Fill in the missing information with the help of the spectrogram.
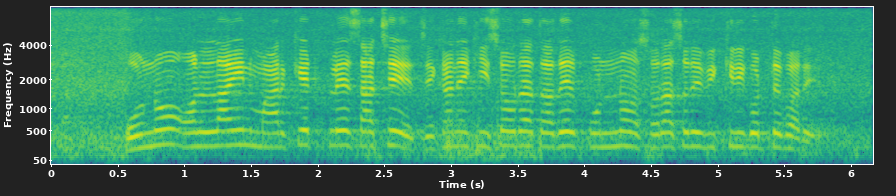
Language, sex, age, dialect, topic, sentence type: Bengali, male, 31-35, Western, agriculture, statement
